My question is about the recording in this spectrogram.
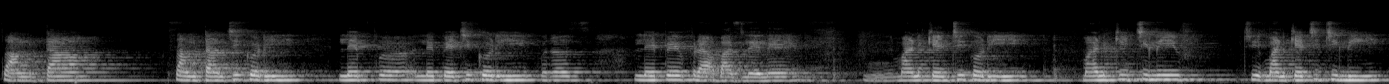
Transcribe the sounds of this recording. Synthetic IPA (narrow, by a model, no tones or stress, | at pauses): sãŋɡt̪a | sãŋɡʈ̪ãɲt͡ɕikəɽileplepjat͡ɕikəɽifəɾət͡s | lepẽfɾabad͡zlelẽ | maɳkjãɲt͡ɕikəɽi | maɳkit͡ɕilif | t͡ɕimaɳkjat͡ɕit͡ɕili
